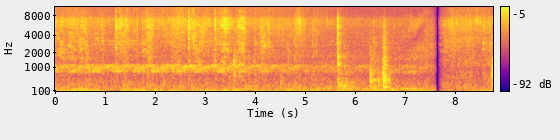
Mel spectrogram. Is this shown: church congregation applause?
no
